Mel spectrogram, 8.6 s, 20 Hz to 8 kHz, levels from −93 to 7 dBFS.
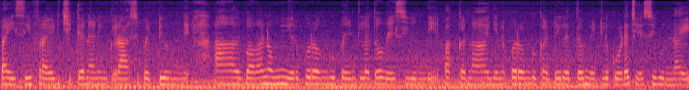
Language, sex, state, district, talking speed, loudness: Telugu, female, Andhra Pradesh, Chittoor, 160 wpm, -16 LUFS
